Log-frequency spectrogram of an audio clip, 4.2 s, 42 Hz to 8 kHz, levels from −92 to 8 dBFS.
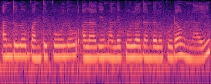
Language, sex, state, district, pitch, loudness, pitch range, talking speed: Telugu, female, Telangana, Hyderabad, 225 Hz, -15 LUFS, 215-230 Hz, 100 wpm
